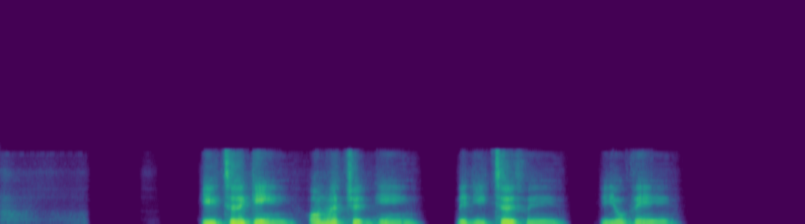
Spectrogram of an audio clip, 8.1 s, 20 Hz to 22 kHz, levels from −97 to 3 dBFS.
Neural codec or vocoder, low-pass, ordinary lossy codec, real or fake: codec, 16 kHz, 0.2 kbps, FocalCodec; 7.2 kHz; AAC, 48 kbps; fake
